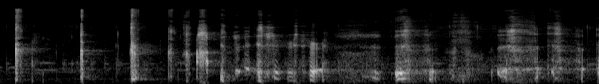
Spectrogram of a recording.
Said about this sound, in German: äh, übrigens, das Husten war gerade gefaked.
